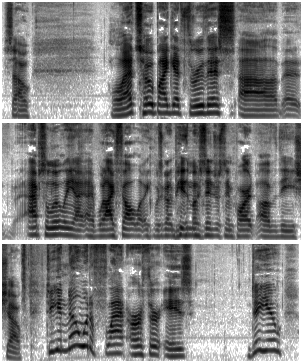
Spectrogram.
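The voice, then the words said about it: Strained, failing voice. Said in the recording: “the allergies are really kicking my ass tonight. ... my voice is right now opening the door of the studio and trying to leave without me.”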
